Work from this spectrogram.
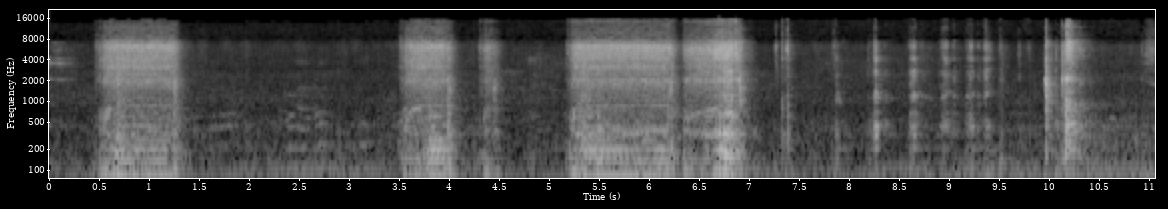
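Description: Three loud, close bursts of sewing machine stitching on a blouse, separated by quiet pauses, followed by scattered clicks and light handling of the fabric and machine.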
